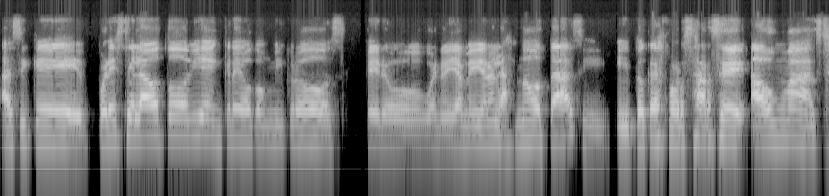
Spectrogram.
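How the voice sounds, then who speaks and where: A woman's normal speaking voice at medium pitch, fairly slow yet with hardly any pauses, on a very clean recording with a silent background. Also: fairly even intonation. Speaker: university student podcast co-host. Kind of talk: casual chat.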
